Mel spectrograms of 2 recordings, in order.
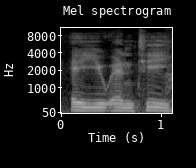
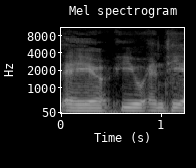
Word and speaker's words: aunt: I have the, of course, unfortunate East Coast New Jersey-ish accent that makes me pronounce A-U-N-T, or want to pronounce A-U-N-T as aunt, as opposed to aunt.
